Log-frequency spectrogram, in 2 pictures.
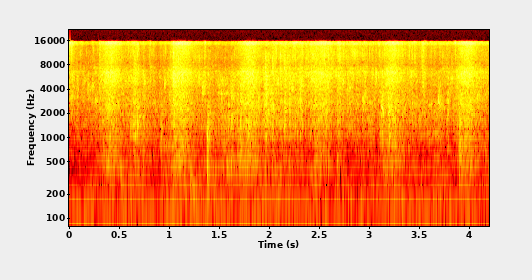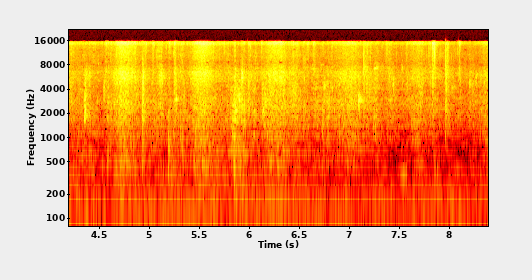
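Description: Fish frying in hot oil in a kadhai: a steady sizzle with many small crackles and pops.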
